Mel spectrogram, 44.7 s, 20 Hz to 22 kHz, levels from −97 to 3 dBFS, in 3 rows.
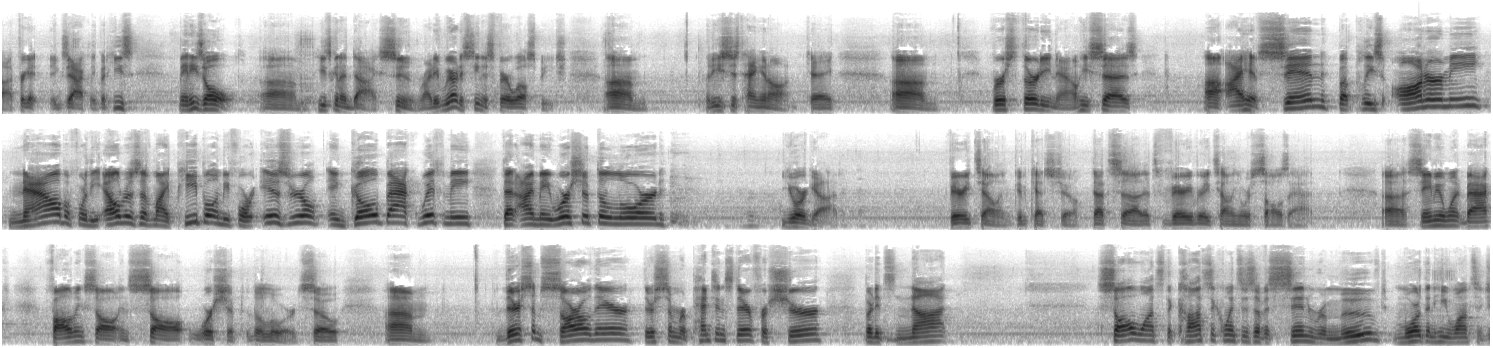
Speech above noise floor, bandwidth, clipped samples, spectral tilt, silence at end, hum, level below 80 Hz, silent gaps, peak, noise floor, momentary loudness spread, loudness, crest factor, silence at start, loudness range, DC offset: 32 dB; 14.5 kHz; under 0.1%; -3.5 dB/octave; 0 s; none; -76 dBFS; none; 0 dBFS; -51 dBFS; 12 LU; -19 LUFS; 20 dB; 0 s; 8 LU; under 0.1%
